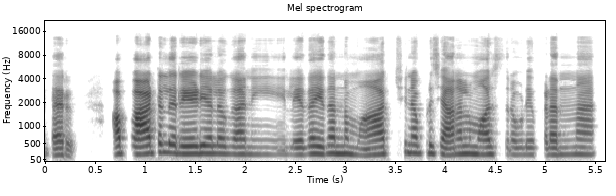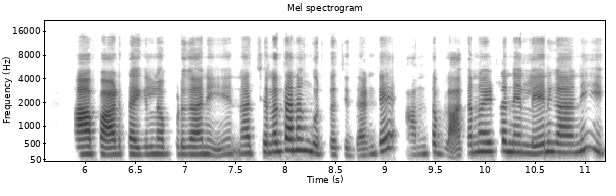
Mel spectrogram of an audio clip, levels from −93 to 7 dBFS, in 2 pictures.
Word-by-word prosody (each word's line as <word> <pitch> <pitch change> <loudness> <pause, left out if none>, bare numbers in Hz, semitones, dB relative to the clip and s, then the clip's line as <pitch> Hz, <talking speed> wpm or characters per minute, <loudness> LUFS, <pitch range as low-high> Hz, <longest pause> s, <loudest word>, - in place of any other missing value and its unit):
వింటారు. 180 -1 -3 0.5
ఆ - - +5
పాటలు 230 +4 +6
రేడియోలో 225 0 +2
గాని, 210 -1 -4 0.3
లేదా 200 +2 -3
ఏదన్నా 220 0 -2
మార్చినప్పుడు 225 +5 -2
ఛానెల్ 210 +3 +1
మారుస్తున్నప్పుడు, 200 -1 -5
ఎక్కడన్నా, 200 +2 -5 0.6
ఆ - - +10 0.2
పాట 200 0 +7
తగిలినప్పుడు 210 0 -2
గానీ, 205 -3 -1 0.2
నా 230 - 0
చిన్నతనం 310 +5 +4
గుర్తొచ్చిద్ది. 200 -5 -10
అంటే, 255 +9 -1 0.3
అంత 215 +4 -13
బ్లాక్ - - -1
అండ్ 265 +3 -2
వైట్‌లో 275 +1 +1
నేను 250 -1 -2
లేను 255 +3 +1
GAనీ, 250 +8 -1
215 Hz, 140 wpm, -23 LUFS, 200-240 Hz, 0.6 s, ఆ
